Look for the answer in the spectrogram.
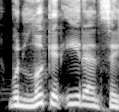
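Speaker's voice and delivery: usual speaking voice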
